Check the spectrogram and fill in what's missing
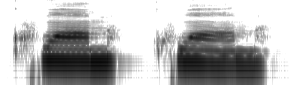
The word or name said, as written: qualm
